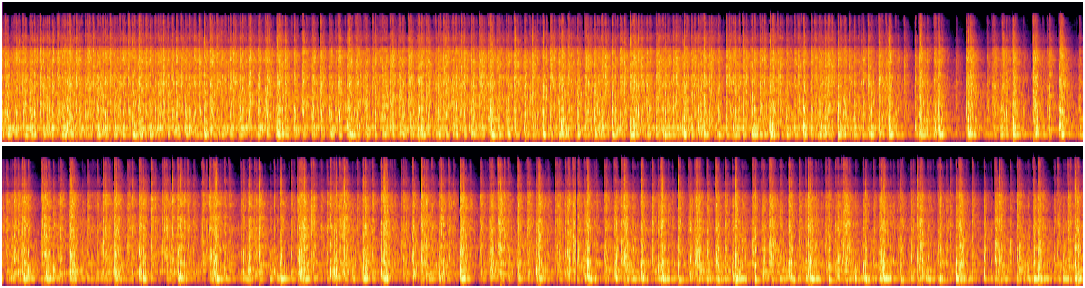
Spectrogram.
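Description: A band of several large two-headed drums beaten with sticks, playing a fast, dense, continuous drumming rhythm close to a drum roll; the strokes stand out more clearly about halfway through.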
